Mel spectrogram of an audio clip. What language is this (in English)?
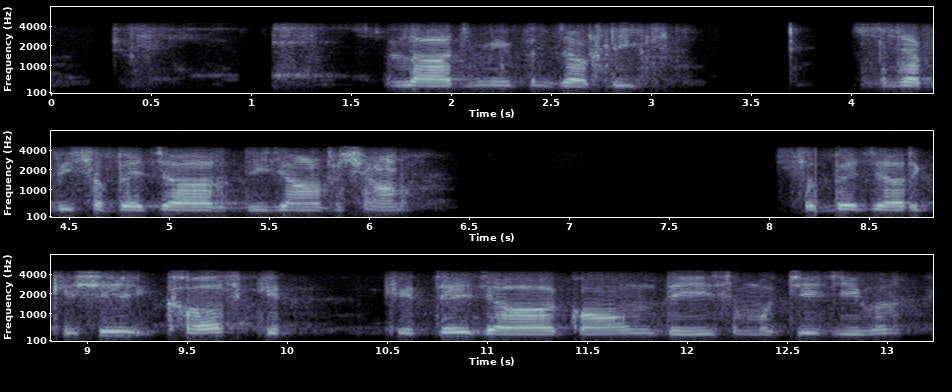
Punjabi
